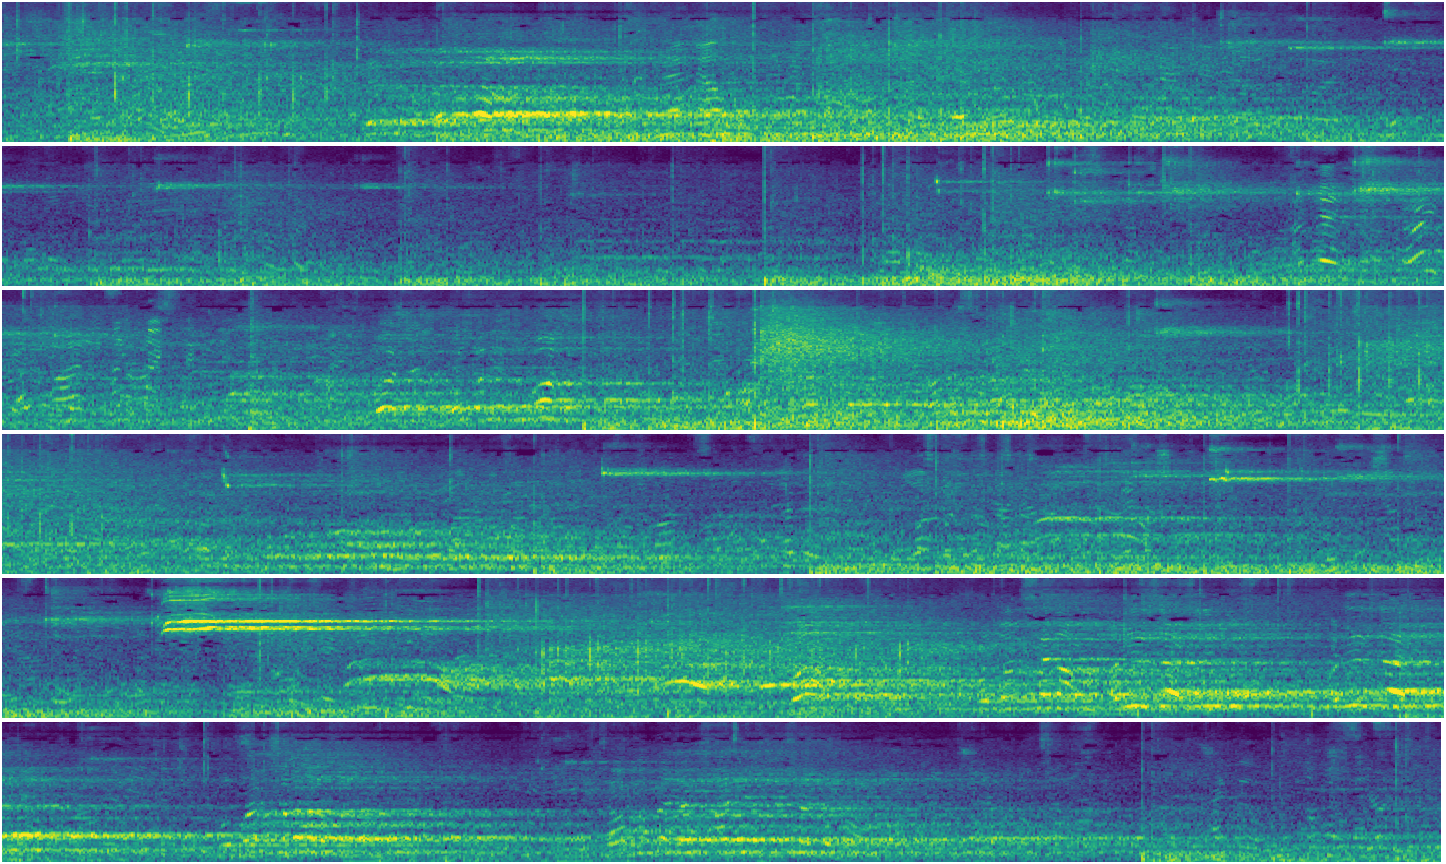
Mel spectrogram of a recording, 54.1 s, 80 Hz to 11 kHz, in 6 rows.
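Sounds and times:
basketball bouncing on gym floor: 13.2s - 16.6s, 52.2s - 54.0s.

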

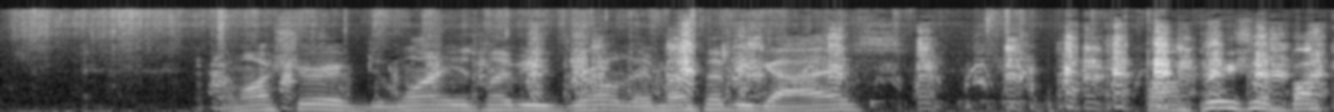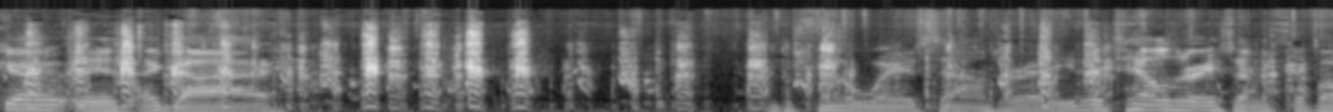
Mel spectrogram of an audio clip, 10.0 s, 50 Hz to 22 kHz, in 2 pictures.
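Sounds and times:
ducks quacking: 0.6s - 10.0s.

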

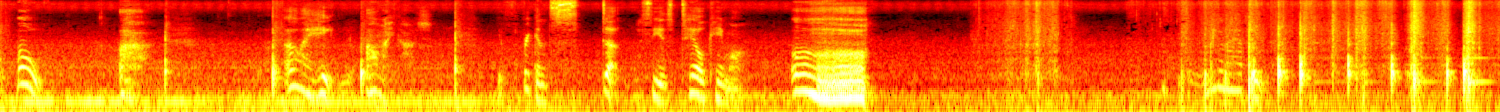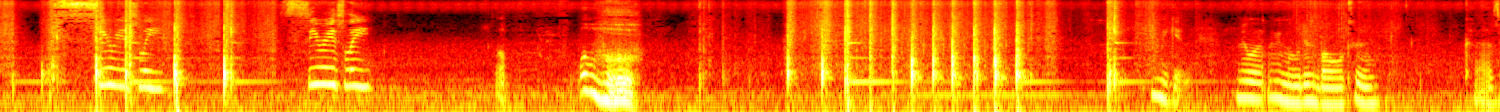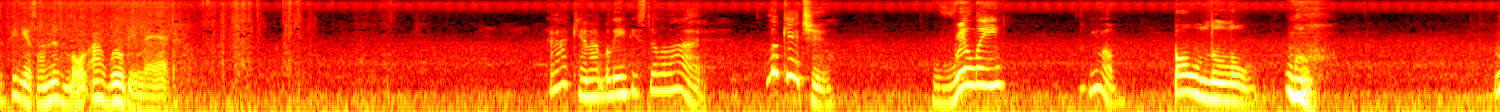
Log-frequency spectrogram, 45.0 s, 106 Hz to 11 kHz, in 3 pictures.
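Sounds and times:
low steady background noise: 0.0s - 45.0s
plastic sheet rustling: 9.7s - 17.9s, 22.0s - 27.1s, 27.8s - 29.4s, 30.0s - 33.9s
metal scraper knocking on plastic bowl: 22.9s - 26.5s.

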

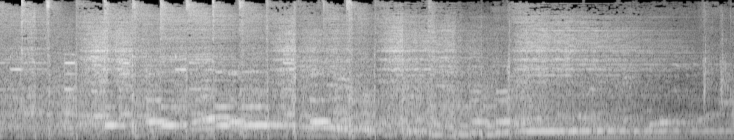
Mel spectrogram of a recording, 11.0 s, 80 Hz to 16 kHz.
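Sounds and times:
drum kit steady beat: 0.0s - 11.0s
electric bass: 0.0s - 11.0s
electric guitars: 0.0s - 11.0s.

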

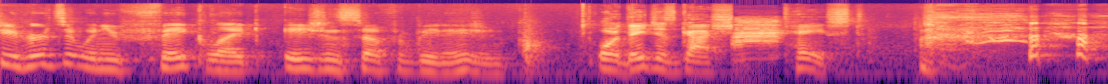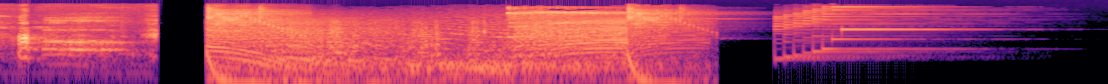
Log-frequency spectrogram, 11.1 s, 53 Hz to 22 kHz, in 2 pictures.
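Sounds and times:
music: 6.6s - 11.0s.

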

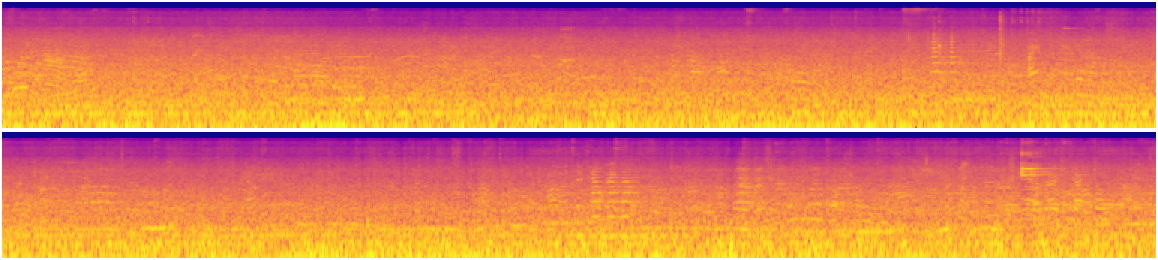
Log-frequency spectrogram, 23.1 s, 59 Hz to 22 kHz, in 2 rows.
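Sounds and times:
low traffic rumble: 0.0s - 23.0s
voices of shoppers and vendors: 0.0s - 23.0s.

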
